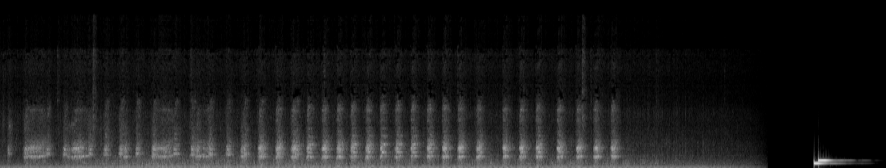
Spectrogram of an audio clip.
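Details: Pet frog calling at home in the early evening, its throat slightly swollen: rapid, evenly repeated raspy croaks about twice a second for roughly nine seconds over a steady low hum, then a short electronic two-note tone.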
